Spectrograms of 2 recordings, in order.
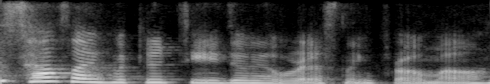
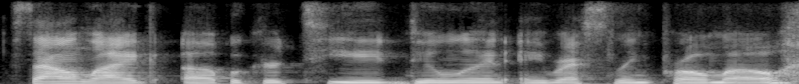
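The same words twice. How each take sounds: First: Laughing through it, pitched up; repeating it while cracking up. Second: Said in the usual way. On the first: Real, not acted. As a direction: giggle as you repeat it.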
